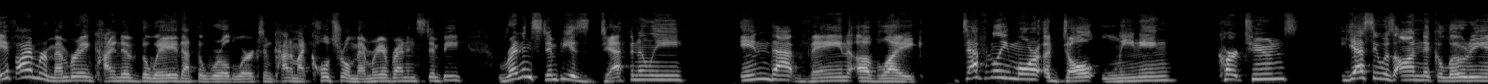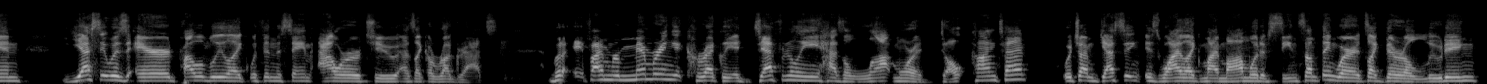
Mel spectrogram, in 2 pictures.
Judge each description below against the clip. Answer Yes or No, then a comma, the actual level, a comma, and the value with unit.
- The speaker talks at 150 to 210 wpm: Yes, average, 175 wpm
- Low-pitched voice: No, medium, 170 Hz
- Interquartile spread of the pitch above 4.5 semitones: Yes, average, 5.2 semitones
